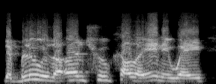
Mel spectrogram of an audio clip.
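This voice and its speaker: A man's voice: high-pitched, brisk, fairly bright tone, low-quality recording. A man speaking bluntly on a casual panel discussion, joking and swearing freely.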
